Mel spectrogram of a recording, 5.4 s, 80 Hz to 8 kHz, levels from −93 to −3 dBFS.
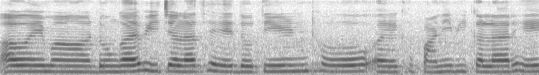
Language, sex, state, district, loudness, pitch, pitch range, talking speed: Chhattisgarhi, female, Chhattisgarh, Bilaspur, -39 LUFS, 230 Hz, 225-240 Hz, 165 wpm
